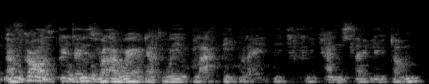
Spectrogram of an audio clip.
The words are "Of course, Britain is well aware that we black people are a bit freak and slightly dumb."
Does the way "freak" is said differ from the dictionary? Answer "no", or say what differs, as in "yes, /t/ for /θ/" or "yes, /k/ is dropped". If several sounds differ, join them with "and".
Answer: yes, /l/ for /ɹ/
